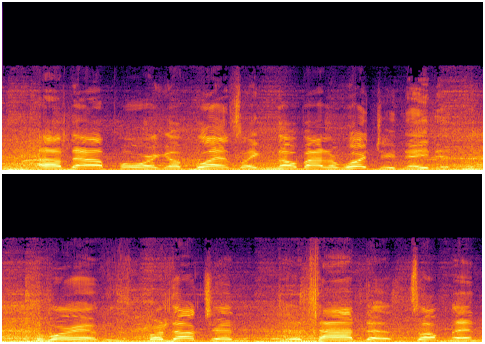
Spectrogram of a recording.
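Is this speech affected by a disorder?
Yes: ALS; ALS (Lou Gehrig's disease), diagnosed earlier this year; very minor stages per doctor, still able to get around and do usual things.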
